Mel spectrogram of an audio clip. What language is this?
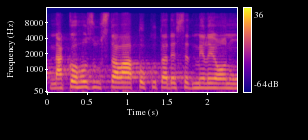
Czech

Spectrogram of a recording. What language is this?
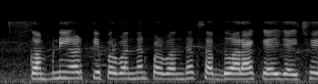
Magahi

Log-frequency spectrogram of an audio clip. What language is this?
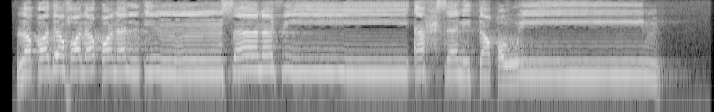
Arabic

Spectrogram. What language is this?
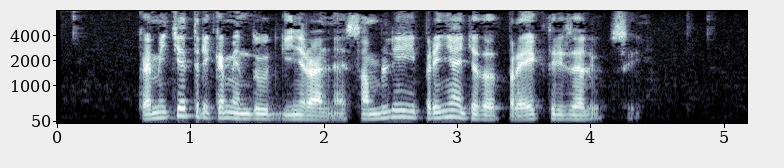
Russian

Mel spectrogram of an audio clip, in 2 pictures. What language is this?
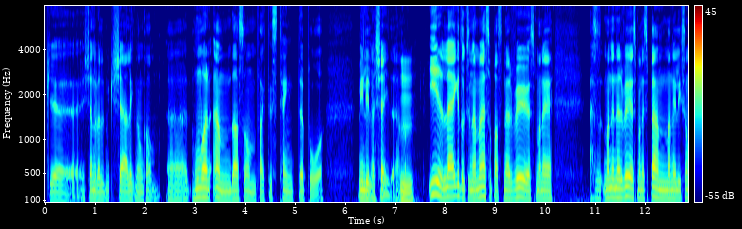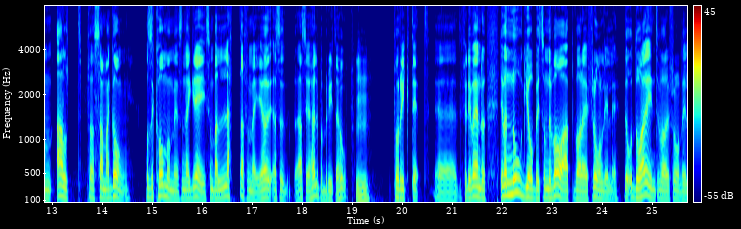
Swedish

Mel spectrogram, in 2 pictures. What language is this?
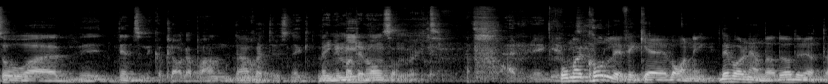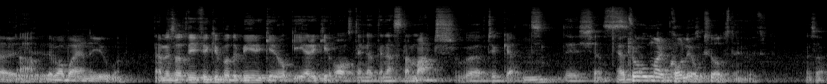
Swedish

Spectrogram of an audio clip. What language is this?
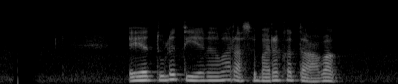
Sinhala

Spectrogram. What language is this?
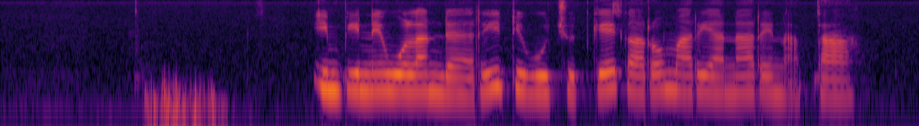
Javanese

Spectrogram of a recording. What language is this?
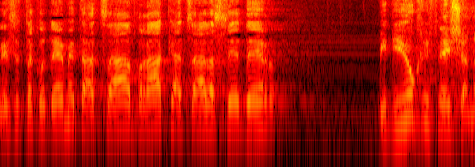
Hebrew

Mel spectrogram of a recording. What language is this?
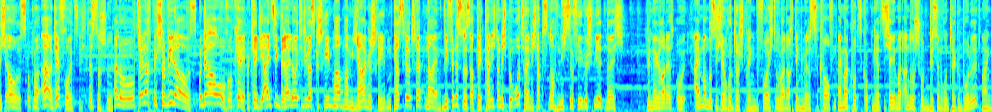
German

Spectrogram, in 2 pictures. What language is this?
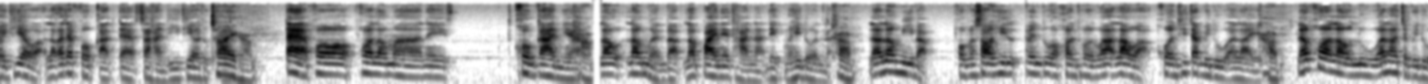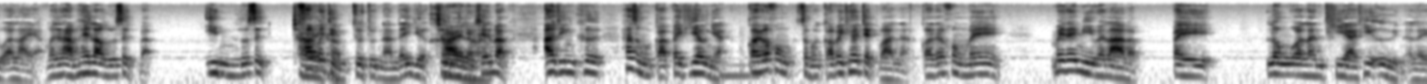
Thai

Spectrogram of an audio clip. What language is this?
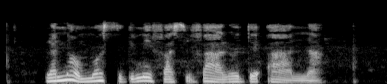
Esperanto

